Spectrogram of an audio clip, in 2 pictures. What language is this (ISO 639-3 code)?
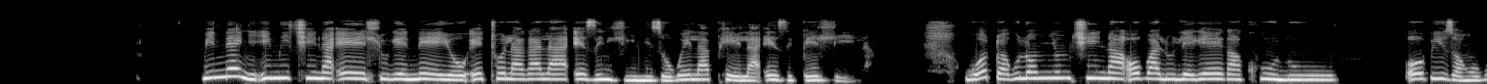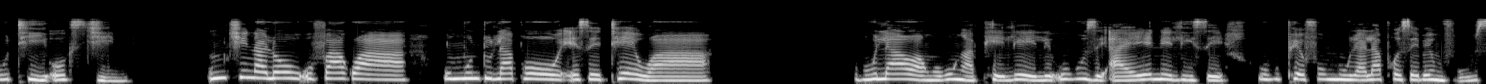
nde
